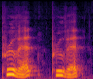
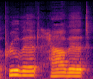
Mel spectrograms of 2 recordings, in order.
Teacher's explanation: you can almost think of it as the v sound going on to the word it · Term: link that word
